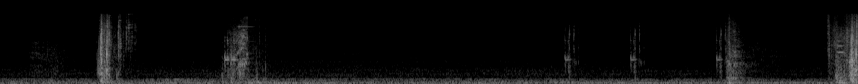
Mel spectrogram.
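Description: Items clatter as they are picked up.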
